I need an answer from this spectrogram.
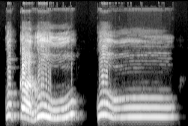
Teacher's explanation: तो कुक पहला जो ऊ है छोटा है, रू बड़ा है, थोड़ा ज्यादा समय लेता है, काल लेता है, और कू ये लंबा लिया। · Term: प्लुत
